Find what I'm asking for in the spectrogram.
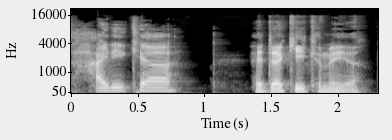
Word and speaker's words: Hideki Kamiya: Is Hideki Kamiya.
